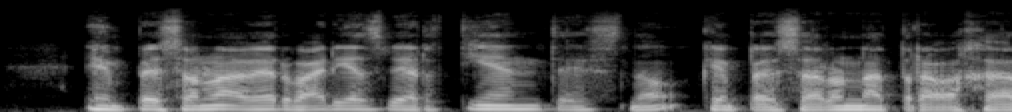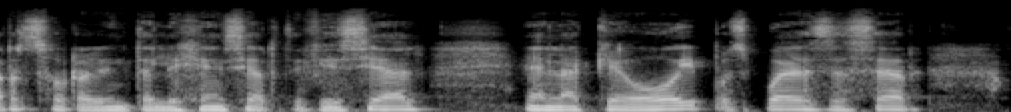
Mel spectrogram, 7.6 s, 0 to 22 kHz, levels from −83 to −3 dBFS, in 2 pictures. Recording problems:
none

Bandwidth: 15.5 kHz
